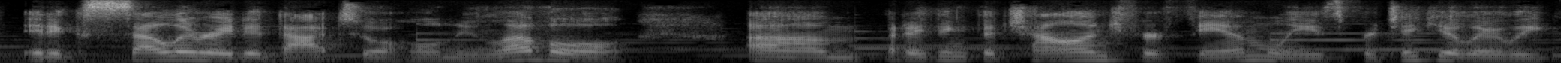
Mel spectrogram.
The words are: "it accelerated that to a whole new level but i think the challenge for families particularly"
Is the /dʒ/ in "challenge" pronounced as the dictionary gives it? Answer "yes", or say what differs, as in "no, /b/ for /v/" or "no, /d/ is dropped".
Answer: no, /ʒ/ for /dʒ/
